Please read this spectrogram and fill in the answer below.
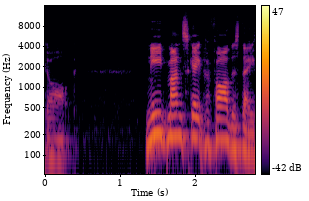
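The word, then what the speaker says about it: Arce: A R C E. I'd say Arc. I think you think Ar Nath, but I think Ark.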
